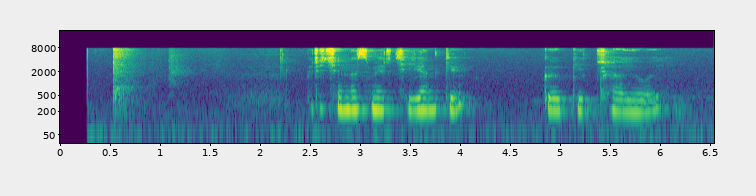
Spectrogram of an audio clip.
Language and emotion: Russian, sad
